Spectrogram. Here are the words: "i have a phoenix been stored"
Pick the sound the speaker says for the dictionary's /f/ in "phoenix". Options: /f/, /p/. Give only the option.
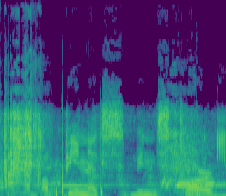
/p/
